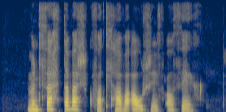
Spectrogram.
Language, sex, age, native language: Icelandic, female, 30-39, Icelandic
